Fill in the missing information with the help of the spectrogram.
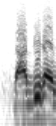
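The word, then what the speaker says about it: ナビ: 목줄지를 일본에서는 나비라 부릅니다. 나비. 나비가 무슨 뜻이냐? 내비게이션. 내비게이션, 영어로 하면 내비게이션인데 이거를 일본 사람들이 내비게이션을 발음을 못해서 나비게이션 이러거든요. 그래서 나비 이렇게 부릅니다.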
